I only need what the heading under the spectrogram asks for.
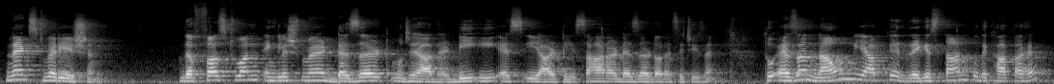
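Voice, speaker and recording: A man's voice: a little high, reverberant. A young Indian man with an Indian accent teaching English vocabulary in a video lesson, explaining patiently and spelling words out letter by letter.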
